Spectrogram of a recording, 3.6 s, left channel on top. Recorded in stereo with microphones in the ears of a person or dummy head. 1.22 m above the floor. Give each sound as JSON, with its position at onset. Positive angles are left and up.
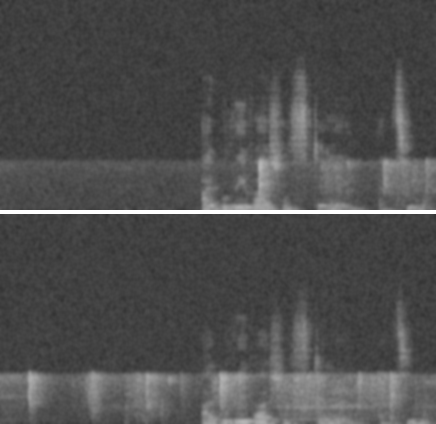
{"t": 1.7, "sound": "a woman speaking", "side_deg": 75, "distance_m": 4.0}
